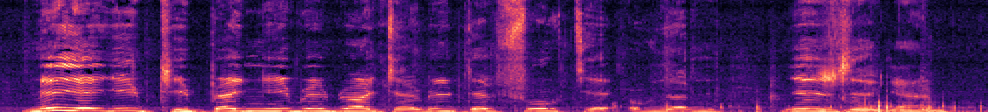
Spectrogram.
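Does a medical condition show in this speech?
Yes: cerebral palsy; spastic.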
